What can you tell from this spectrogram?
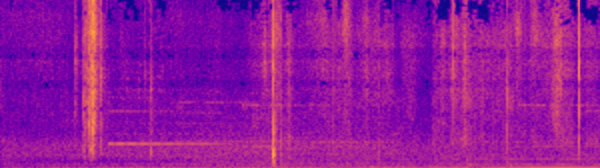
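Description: A doorbell button being pressed: a couple of sharp clicks, the loudest about three seconds in, over handling noise and a low steady rumble.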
